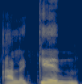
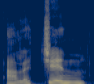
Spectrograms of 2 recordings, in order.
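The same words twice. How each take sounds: First: The last syllable does not sound like 'gin'. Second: The last syllable sounds like the drink 'gin'. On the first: The speaker calls it right. "as you've just heard me, pronounced Alligin" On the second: The speaker calls it wrong. "not Alligin"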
